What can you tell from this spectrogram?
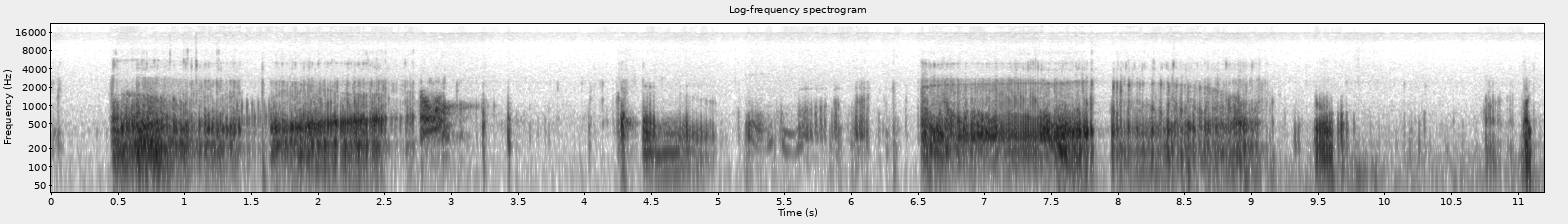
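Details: Loud, long gurgling stomach growls with softer bubbling between them, replayed from a TV scene of a character; borborygmi.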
